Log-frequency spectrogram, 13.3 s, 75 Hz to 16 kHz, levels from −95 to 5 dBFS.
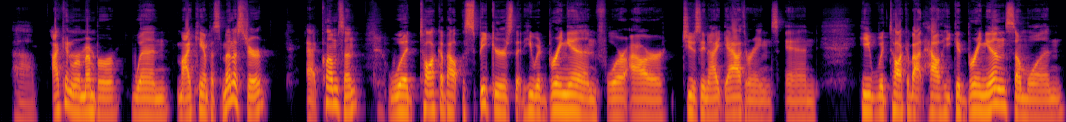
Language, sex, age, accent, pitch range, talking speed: English, male, 30-49, American, 105-130 Hz, 160 wpm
